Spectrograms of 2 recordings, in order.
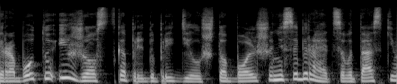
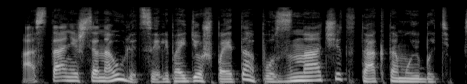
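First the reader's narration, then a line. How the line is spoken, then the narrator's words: Plain. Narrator (Russian): сказал он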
